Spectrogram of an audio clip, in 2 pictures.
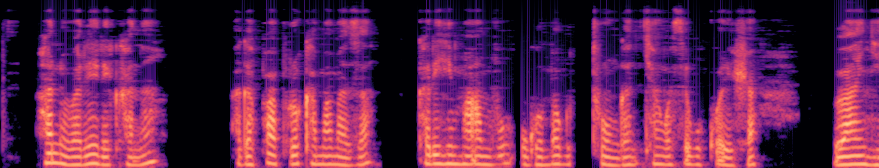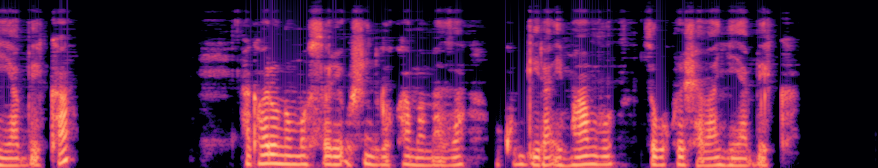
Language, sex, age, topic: Kinyarwanda, female, 18-24, finance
